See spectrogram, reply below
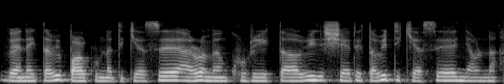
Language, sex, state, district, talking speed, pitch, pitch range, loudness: Nagamese, female, Nagaland, Kohima, 240 wpm, 170 Hz, 160-185 Hz, -19 LUFS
